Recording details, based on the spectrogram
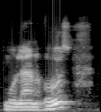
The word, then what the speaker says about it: Moulin Rouge: Moulin Rouge, es con Watchmen, no sé María si lo he dicho bien. – Sí, lo has dicho bien.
